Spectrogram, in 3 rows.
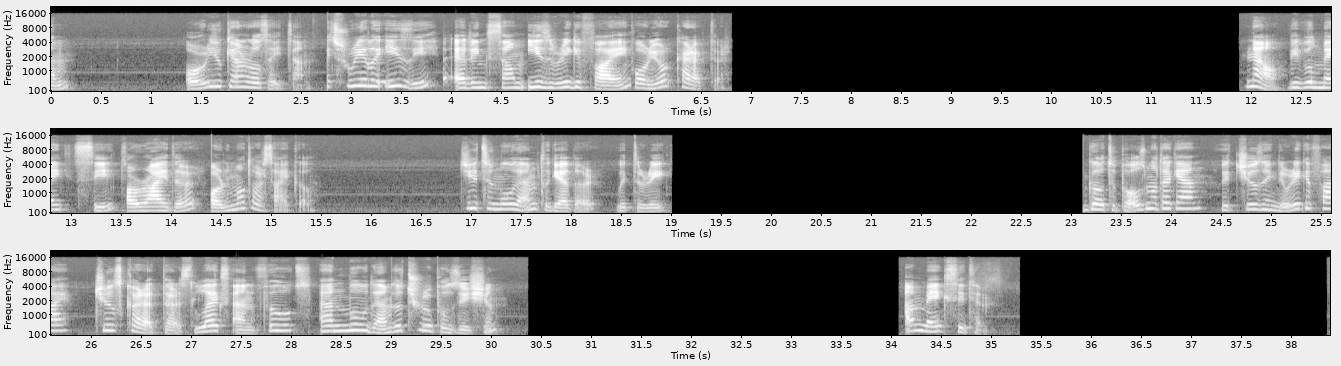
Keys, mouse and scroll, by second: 2.0 shift+middle drag, 2.5 middle drag, 3.3 click, 3.7-4.3 scroll up 3, 4.1 shift+middle click, 5.1 g, 7.7 KP_3, 8.5 g, 9.5 click, 9.9 g, 10.5 r, 10.9 g, 11.3 ctrl+z, 11.4 ctrl+z, 11.5 ctrl+z, 11.7 middle click, 11.8 click, 12.9 click, 13.4-13.8 scroll down 2, 13.8-14.3 middle drag, 15.7 click, 16.4 click, 17.9 g, 19.7 middle click, 20.2 g, 20.8 middle click, 21.7 Tab, 21.9 middle click, 22.1 Tab, 22.4 click, 23.5 Tab, 23.5 click, 23.5 middle click, 24.2 scroll up 2, 24.7 shift+middle click, 25.0 middle click, 26.5 click, 27.0 middle click, 27.9 g, 30.5 middle click, 31.1 click, 31.3 scroll down 1, 31.5 middle click, 31.7 g, 32.5 middle click, 33.0 middle click, 33.1 middle click, 33.3 KP_3, 33.5 click, 33.6 g, 35.0 scroll down 1, 35.1 shift+middle click, 35.9 click, 36.4 g, 38.3 r.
